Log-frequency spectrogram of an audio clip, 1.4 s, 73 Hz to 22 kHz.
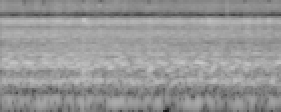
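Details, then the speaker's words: VW Bora/Jetta 1.4 alternator removed and spun by hand, owner complained of belt squeal persisting after replacing idler pulleys. Rough, wavering gritty whir; worn alternator bearings, also a bent rotor shaft and pulley. "ось такий шум видають підшипники"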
